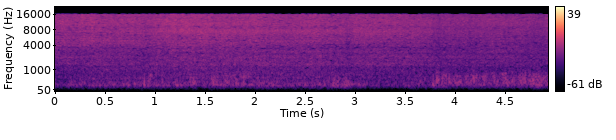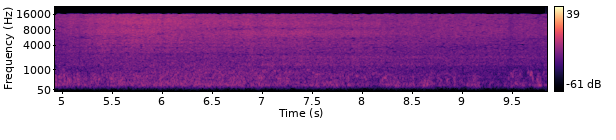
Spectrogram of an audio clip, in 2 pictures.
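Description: A dog digs and scratches in sand.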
